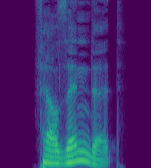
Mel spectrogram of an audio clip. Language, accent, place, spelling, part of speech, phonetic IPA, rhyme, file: German, Germany, Berlin, versendet, verb, [fɛɐ̯ˈzɛndət], -ɛndət, De-versendet.ogg
- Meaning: 1. past participle of versenden 2. inflection of versenden: third-person singular present 3. inflection of versenden: second-person plural present 4. inflection of versenden: plural imperative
